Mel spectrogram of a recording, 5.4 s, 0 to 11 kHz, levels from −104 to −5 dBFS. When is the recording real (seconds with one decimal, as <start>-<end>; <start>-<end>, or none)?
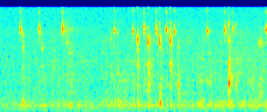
0.0-5.4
